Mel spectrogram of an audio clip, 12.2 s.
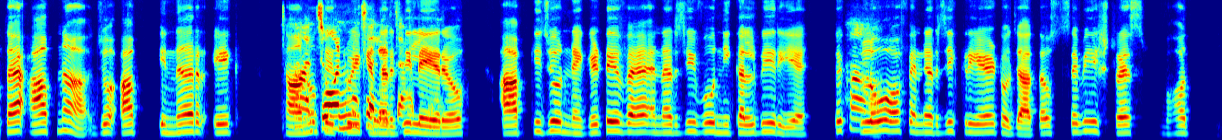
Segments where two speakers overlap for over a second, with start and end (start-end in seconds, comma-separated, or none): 2.9-4.5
